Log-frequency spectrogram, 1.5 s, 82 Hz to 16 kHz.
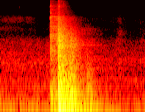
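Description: The shower door of a 2021 Outback Ultra Lite 302UBH RV is pushed shut and secured with a single solid thud, close and fairly loud, that fades quickly. No one speaks.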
